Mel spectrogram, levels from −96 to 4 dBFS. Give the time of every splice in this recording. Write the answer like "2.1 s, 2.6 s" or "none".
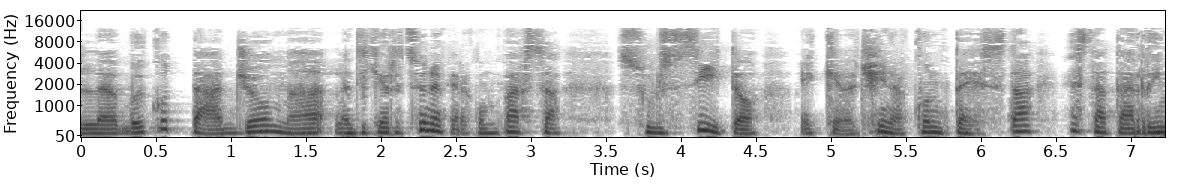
2.4 s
